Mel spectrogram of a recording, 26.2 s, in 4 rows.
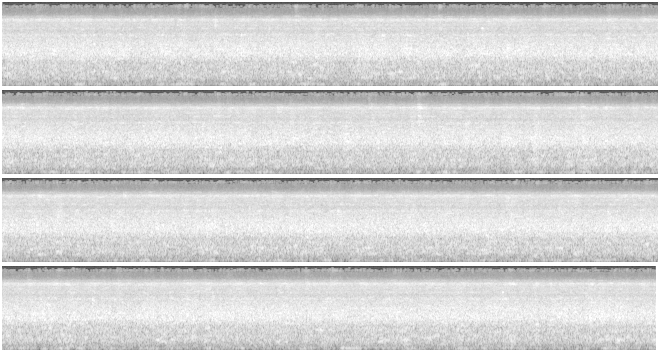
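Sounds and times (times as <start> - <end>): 
rain: 0.0 - 26.2.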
